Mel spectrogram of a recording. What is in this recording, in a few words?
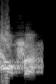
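"Alpha", English, Alphabet; DCS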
